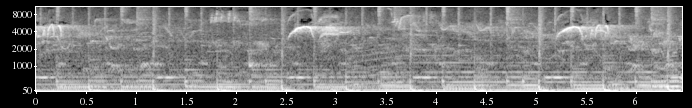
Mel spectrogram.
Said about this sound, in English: To the sounds of the birds.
